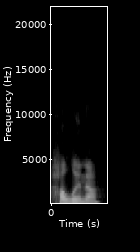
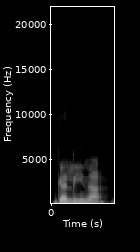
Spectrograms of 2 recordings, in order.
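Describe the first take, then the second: First: The name begins with a soft, breathy G. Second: The name begins with a hard G sound. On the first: This is the Ukrainian way of saying the name. "In Ukrainian, ... So we have a soft G" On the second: This is the Russian way of saying the name. "In Russian, that's how you say it"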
